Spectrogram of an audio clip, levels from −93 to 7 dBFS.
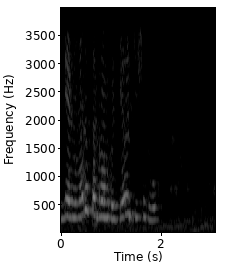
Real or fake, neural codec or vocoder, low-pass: fake; codec, 16 kHz, 4 kbps, FreqCodec, smaller model; 3.6 kHz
